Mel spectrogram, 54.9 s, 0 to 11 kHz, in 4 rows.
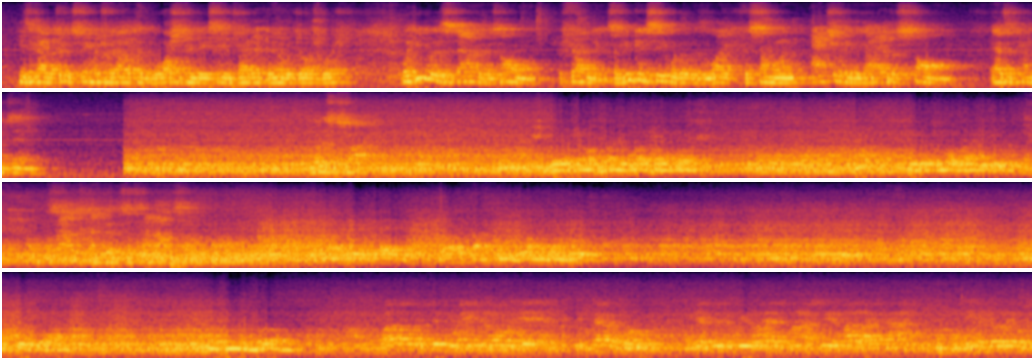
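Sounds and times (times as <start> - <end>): people talking: 0.0 - 14.3, 17.7 - 19.6, 20.3 - 23.4, 24.0 - 35.6, 41.1 - 42.8, 43.6 - 45.3, 45.9 - 54.9
rushing storm wind: 15.4 - 54.9.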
